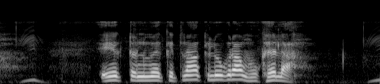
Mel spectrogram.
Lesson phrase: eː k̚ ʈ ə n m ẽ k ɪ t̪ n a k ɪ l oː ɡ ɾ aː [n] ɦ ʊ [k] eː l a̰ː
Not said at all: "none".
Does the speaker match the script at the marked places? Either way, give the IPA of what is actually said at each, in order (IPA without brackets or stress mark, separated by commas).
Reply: m, kʰ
